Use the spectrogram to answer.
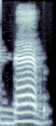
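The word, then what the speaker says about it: dab: डी ए बी, देखिए डी का उच्चारण डै करते हैं, ए को ए की मात्रा पढ़ते हैं, और बी को बै पढ़ना है। डैब, डैब होता है थपकी लगाना।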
